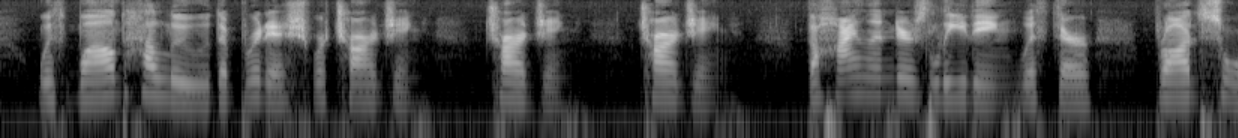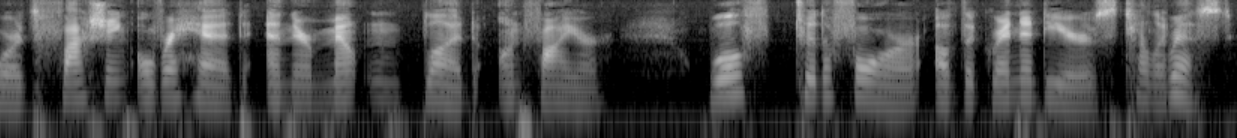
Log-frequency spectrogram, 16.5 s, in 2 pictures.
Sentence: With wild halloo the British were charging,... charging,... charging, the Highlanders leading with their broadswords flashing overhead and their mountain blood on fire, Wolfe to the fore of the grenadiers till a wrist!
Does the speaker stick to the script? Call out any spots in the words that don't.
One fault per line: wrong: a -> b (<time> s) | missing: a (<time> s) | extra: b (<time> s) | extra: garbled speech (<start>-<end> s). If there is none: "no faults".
no faults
